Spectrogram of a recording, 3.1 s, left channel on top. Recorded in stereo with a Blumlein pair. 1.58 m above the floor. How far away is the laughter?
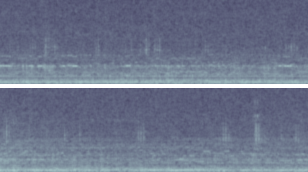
No laughter in this recording.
